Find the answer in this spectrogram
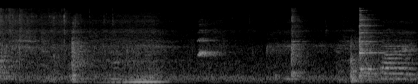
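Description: Faint clinks and light knocks of plates and cutlery on a dining table, a handful of separate strikes, one ringing briefly about halfway through.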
